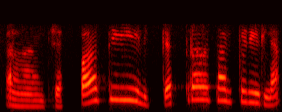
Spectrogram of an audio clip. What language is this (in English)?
Malayalam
